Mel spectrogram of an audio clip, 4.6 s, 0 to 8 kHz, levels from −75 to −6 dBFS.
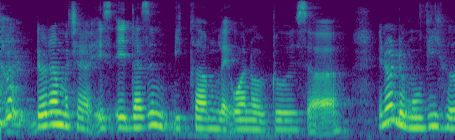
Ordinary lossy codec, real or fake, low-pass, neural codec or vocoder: none; real; none; none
